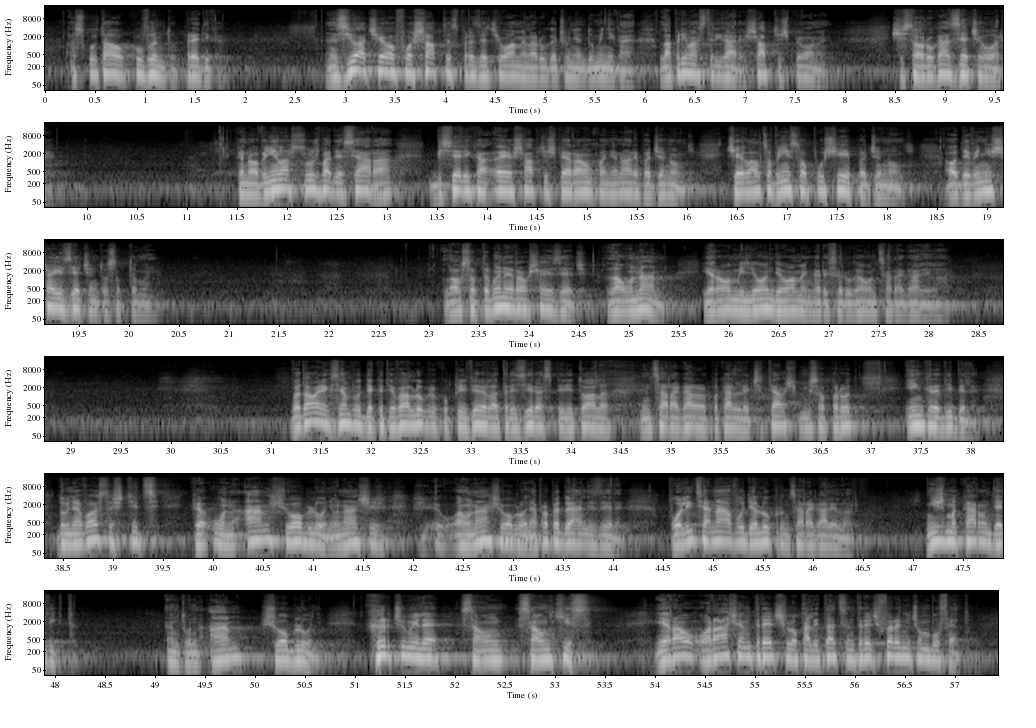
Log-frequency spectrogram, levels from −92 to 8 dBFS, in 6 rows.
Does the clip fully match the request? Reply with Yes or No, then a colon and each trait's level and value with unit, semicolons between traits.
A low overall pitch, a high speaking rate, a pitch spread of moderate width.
No: low, 120 Hz; average, 150 wpm; average, 4.4 semitones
